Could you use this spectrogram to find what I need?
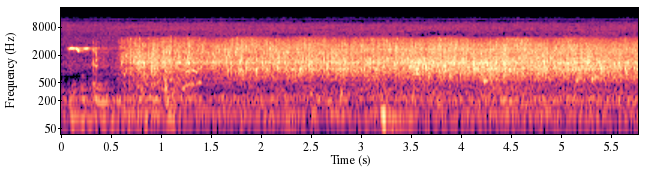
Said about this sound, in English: It sounds like rain.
